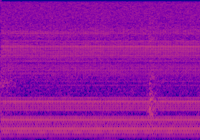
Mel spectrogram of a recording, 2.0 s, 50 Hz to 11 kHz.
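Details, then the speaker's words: 1960s Zenith MJ1035 AM/FM tube radio brought up on a variac to 120 V through an isolation transformer: steady low hum with buzzing overtones; radio works but a filter capacitor problem is suspected. "okay so it actually works but it sounds like we probably have a capacitor issue"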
